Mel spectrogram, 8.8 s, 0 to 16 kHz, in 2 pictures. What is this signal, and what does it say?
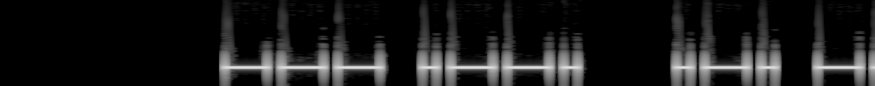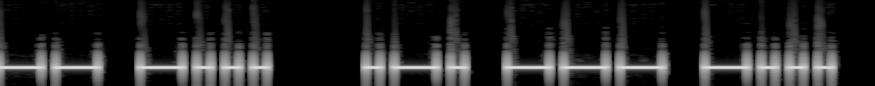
Morse code, heard as a keyed tone, about 17 wpm, 700 Hz. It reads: OP ROB ROB
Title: Common QSO Phrases Encore 17wpm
